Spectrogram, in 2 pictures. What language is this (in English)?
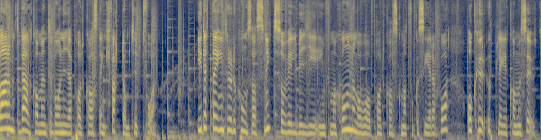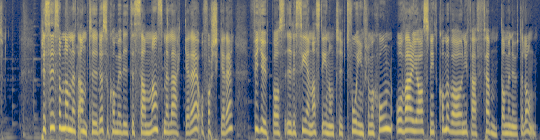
Swedish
